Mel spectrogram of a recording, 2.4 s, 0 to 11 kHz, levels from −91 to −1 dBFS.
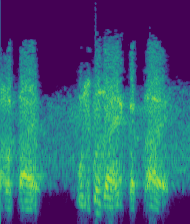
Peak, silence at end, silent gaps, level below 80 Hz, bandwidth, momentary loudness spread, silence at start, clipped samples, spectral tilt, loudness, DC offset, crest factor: -2 dBFS; 0 s; none; -66 dBFS; 7.2 kHz; 11 LU; 0 s; under 0.1%; -2.5 dB/octave; -16 LUFS; under 0.1%; 16 dB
